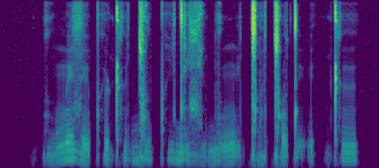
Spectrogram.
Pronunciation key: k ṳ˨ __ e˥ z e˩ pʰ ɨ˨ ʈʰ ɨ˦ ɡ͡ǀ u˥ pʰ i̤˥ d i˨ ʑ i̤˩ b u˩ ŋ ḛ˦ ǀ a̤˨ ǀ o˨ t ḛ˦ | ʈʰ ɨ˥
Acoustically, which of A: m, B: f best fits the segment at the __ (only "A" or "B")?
A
